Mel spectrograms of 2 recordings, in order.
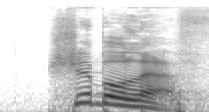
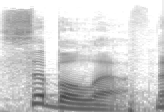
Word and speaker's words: Shibboleth: And if you wanted to cross, you had to say what? Shibboleth, which means flowing river. Well, the Ephraimites pronounced it Sibboleth.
